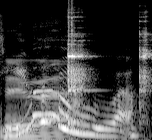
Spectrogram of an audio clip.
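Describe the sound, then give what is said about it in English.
Two bright glass clinks ring out a moment apart, as if drinking glasses are tapped together in a toast, with voices sounding around them. “What the hell, guys? Cheers. Cheers.”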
